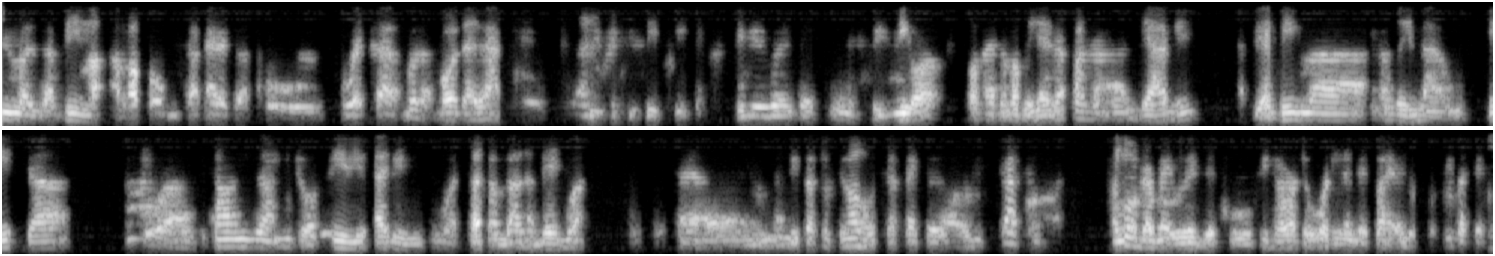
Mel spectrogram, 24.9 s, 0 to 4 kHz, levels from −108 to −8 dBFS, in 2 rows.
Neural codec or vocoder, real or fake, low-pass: codec, 24 kHz, 0.9 kbps, WavTokenizer, medium music audio release; fake; 3.6 kHz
